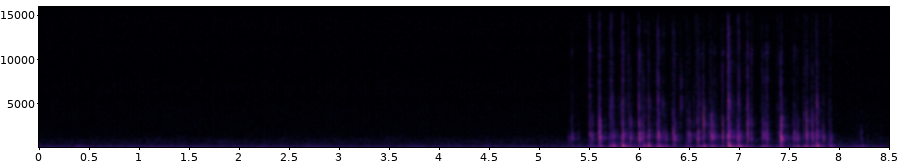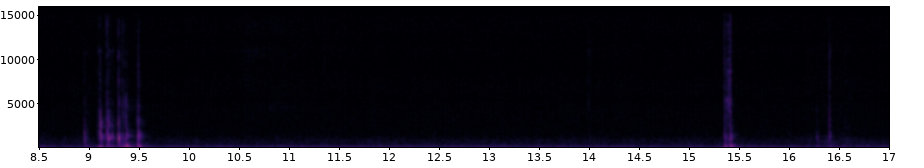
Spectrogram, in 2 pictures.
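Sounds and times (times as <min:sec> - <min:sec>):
mechanical keyboard typing: 0:05.3 - 0:08.4, 0:09.0 - 0:09.6, 0:15.3 - 0:15.6, 0:16.2 - 0:16.6.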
